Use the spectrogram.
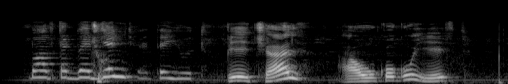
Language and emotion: Russian, positive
